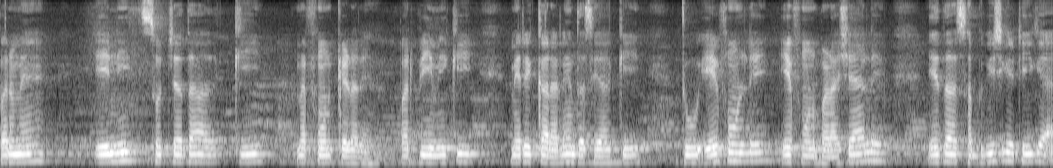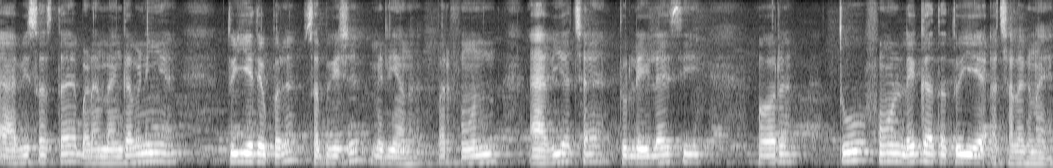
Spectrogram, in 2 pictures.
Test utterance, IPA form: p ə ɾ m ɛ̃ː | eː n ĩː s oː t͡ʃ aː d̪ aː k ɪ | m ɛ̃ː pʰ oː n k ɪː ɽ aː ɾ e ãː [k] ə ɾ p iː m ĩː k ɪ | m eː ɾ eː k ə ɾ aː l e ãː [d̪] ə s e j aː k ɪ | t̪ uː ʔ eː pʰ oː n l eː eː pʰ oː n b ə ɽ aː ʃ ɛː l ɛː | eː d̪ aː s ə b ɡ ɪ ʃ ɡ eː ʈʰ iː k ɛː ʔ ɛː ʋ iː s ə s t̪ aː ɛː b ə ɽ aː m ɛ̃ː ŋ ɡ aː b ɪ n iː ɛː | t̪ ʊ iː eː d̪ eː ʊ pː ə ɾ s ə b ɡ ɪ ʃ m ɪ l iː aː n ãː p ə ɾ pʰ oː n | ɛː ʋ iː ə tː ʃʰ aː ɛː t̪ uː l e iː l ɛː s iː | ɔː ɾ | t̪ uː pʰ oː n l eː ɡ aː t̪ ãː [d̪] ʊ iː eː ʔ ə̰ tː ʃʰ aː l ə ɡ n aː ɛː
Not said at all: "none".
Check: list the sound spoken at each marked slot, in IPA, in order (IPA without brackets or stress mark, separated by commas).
p, d̪, t̪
